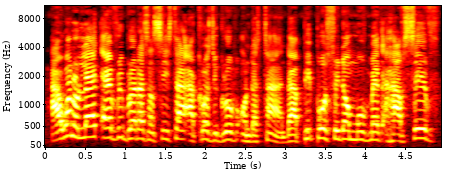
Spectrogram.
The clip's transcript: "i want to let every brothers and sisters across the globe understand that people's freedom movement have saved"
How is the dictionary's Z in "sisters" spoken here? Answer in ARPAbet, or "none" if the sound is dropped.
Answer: none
